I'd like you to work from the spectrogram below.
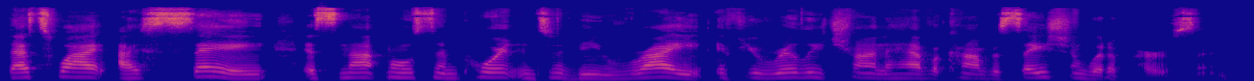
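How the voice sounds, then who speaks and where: Low-voiced woman teaching, dry sound. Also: moderate pace, dry recording. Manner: conversational, explains with role-played example phrases and rhetorical questions. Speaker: author and coach. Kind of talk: teaching talk, acting out example dialogues.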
